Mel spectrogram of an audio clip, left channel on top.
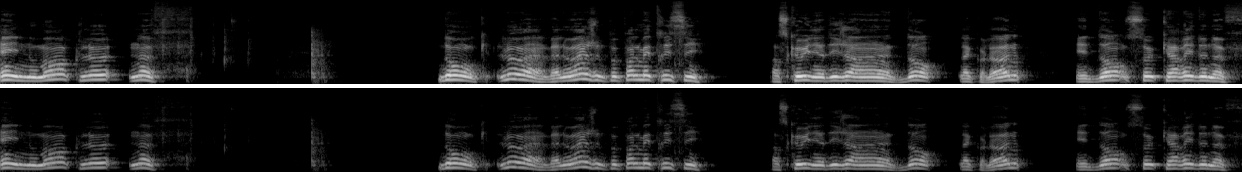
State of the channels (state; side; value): quieter; right; 9.2 dB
